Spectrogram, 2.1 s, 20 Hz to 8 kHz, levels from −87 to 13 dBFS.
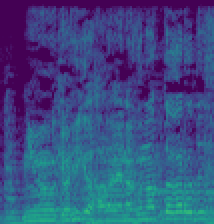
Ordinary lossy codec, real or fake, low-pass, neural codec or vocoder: none; fake; none; codec, 16 kHz, 16 kbps, FreqCodec, larger model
